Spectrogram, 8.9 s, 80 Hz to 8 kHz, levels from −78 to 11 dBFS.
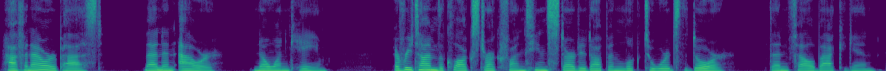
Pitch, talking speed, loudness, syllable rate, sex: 195 Hz, 185 wpm, -17 LUFS, 5.3 syllables/s, female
